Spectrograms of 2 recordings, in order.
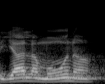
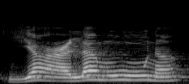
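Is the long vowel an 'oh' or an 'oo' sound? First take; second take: oh; oo. First: The long vowel is an 'oh' sound. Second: The long vowel is a pure 'oo' sound. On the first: The speaker calls it wrong. "यूं पढ़ूंगा तो मजहूल हो जाएगा" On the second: The speaker calls it right. "ये यूं तो सही है, ये मारूफ है"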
